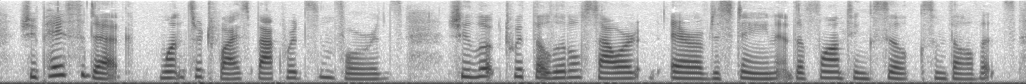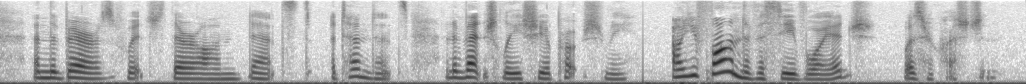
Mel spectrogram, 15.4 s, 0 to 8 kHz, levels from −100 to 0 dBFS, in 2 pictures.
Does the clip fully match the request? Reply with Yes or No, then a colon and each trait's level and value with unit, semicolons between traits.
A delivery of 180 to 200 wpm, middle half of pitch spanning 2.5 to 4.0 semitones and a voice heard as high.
Yes: average, 190 wpm; average, 3.5 semitones; high, 205 Hz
